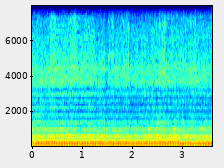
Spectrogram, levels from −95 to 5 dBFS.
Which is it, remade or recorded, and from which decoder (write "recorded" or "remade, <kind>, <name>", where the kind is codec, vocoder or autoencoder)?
recorded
